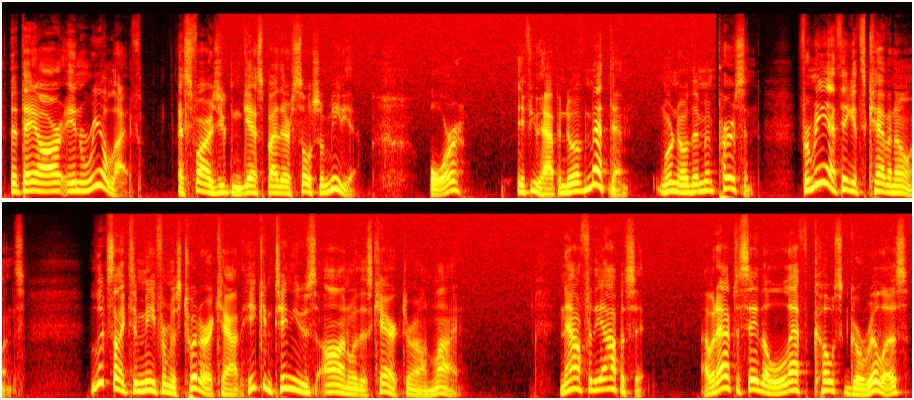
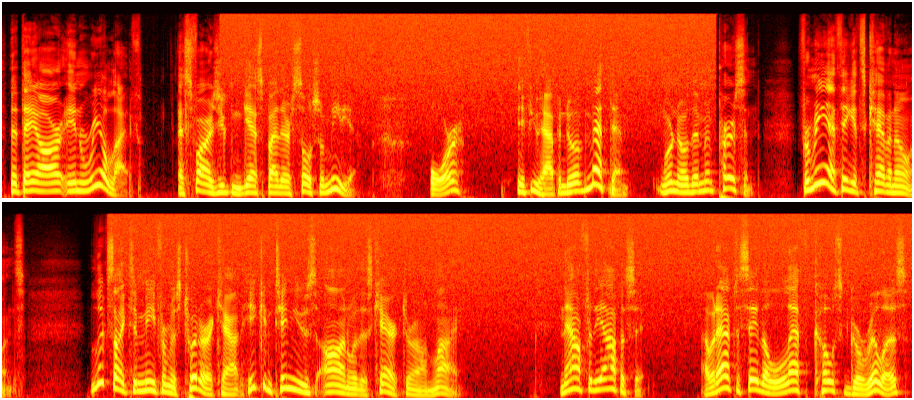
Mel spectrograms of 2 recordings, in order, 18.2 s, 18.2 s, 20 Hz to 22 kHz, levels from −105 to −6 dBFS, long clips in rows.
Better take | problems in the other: first | hiss; loud; from 2 to 7 s and from 10 s on; 8 dB below the speech; faint in the first

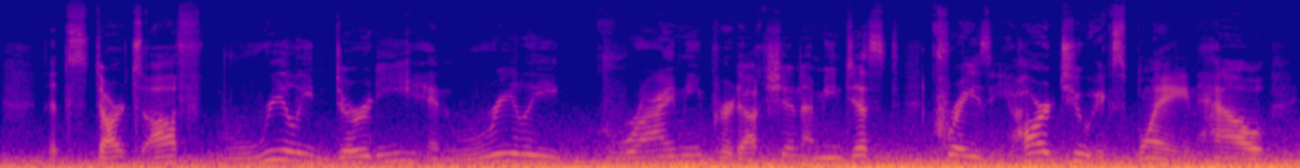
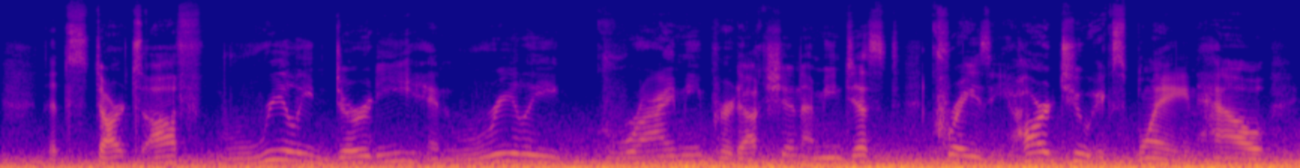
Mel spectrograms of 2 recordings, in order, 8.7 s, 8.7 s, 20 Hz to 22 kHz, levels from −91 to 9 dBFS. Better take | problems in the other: neither | low rumble; loud; throughout; 6 dB below the speech; the same in both

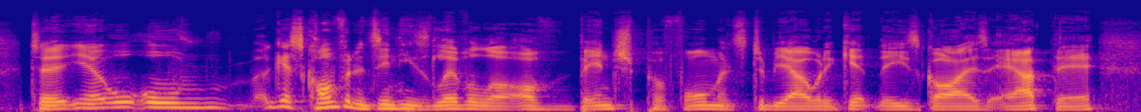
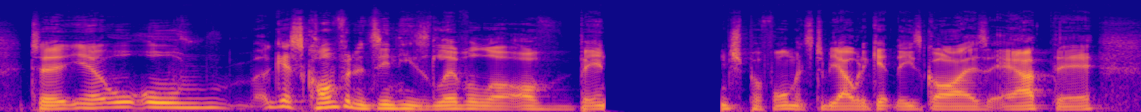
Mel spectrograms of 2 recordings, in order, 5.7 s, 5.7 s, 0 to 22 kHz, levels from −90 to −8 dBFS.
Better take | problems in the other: first | audio freezing; at 3 s for 0.5 s

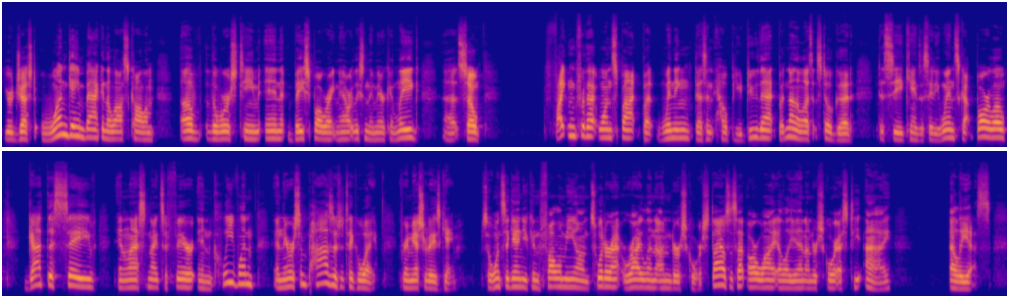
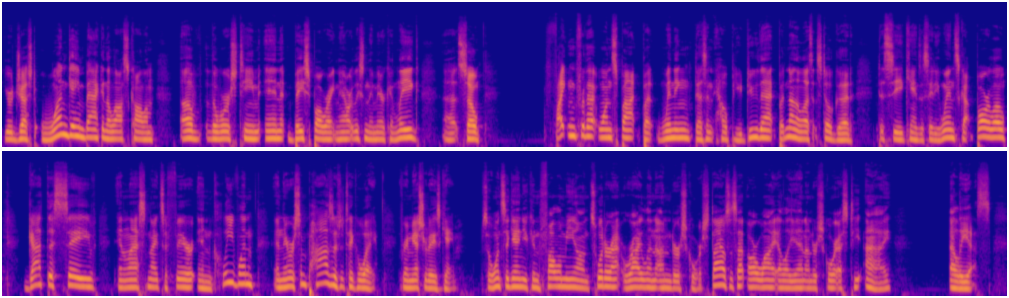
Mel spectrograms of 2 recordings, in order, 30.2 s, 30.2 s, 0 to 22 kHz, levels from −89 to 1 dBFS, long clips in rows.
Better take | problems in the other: second | thin; somewhat; fading below 250 Hz

